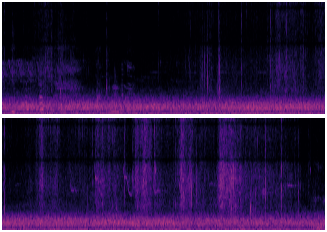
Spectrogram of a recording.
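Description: Crackling rustles over a steady background hiss, from handling and moving about on dry leaf litter. They run from about two and a half seconds in until near the end.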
